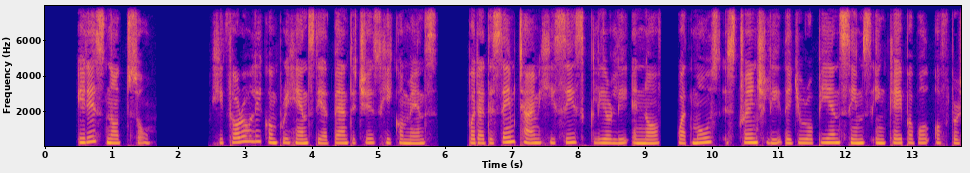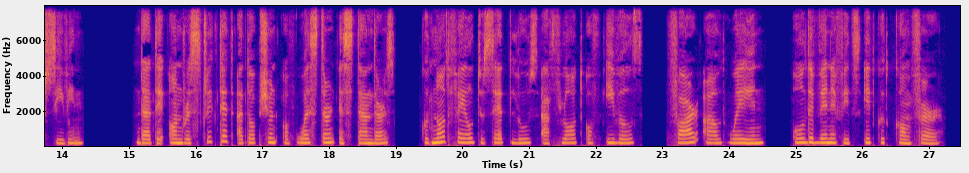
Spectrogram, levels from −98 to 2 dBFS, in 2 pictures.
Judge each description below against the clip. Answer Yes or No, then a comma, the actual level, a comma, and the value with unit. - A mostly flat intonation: Yes, narrow, 1.7 semitones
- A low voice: No, high, 225 Hz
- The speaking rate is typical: No, slow, 120 wpm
